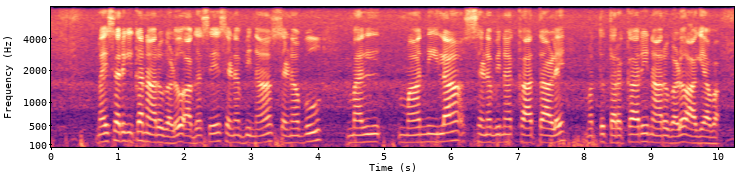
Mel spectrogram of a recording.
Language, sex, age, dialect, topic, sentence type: Kannada, male, 18-24, Central, agriculture, statement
